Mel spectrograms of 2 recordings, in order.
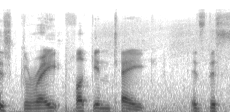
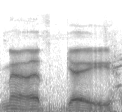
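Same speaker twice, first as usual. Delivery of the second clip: slow dismissive drawl; 2 semitones lower, 4 dB quieter, much slower than usual. Retold or imitated. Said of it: "but Kramer's like".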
